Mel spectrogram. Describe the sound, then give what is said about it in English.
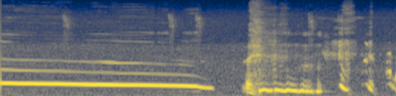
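A person imitates a wolf howl: one long, steady, loud note that sags in pitch at the end, followed by a few short, breaking yelps and yips. “And I close my eyes and try to, like, reconnect with that part of myself to make, like, a wolf howl for him.”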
